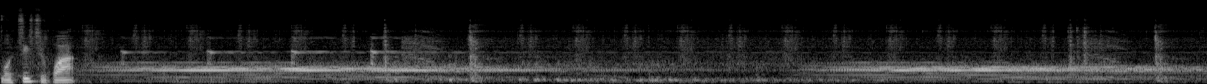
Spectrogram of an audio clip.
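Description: Soft electronic music plays a slow melody.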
